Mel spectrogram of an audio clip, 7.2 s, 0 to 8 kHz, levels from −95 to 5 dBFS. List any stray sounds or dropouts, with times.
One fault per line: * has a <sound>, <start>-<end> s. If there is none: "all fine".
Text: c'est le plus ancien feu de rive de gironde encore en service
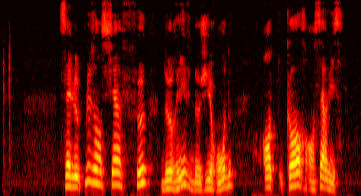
all fine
